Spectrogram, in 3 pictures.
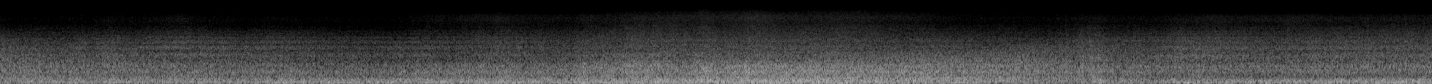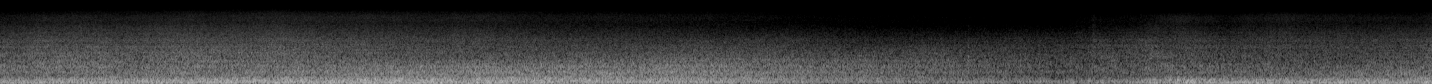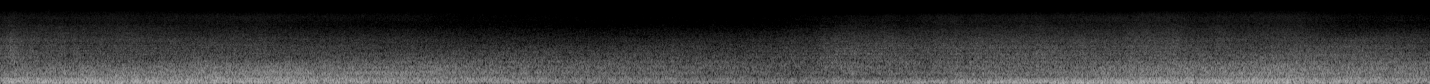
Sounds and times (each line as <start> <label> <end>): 0.0 waves 42.9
